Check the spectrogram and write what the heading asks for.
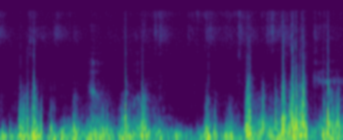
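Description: Wood being chopped with a heavy rock instead of an axe: several sharp, irregular knocks of rock slamming into wood, loudest and closest together near the end.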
